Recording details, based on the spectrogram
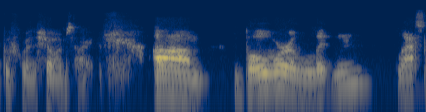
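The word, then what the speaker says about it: Bulwer-Lytton: Bulwer Lytton.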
